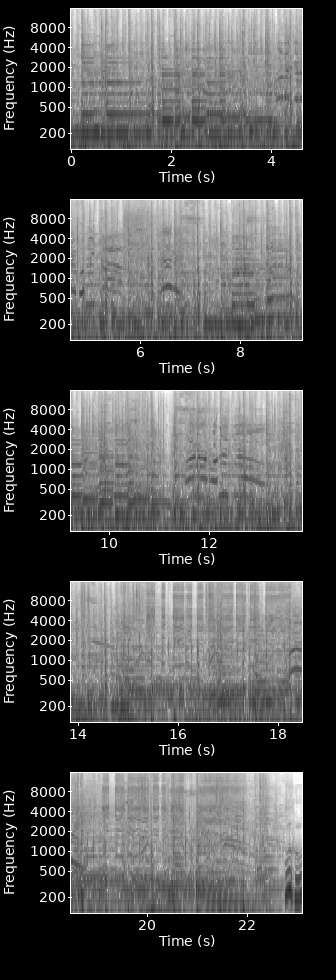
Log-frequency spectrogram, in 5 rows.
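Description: An 8-bit video-game cover of a rock song from a musical level of Rayman Legends plays loudly and continuously, with a bright melodic lead over a steady driving beat and dense accompaniment, no one talking.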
